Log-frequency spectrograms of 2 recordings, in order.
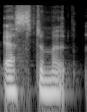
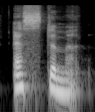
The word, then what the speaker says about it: estimate: you about this word estimate if you're talking about a noun it's pronounced estimate estimate can I get an estimate on that window estimate that's a noun if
